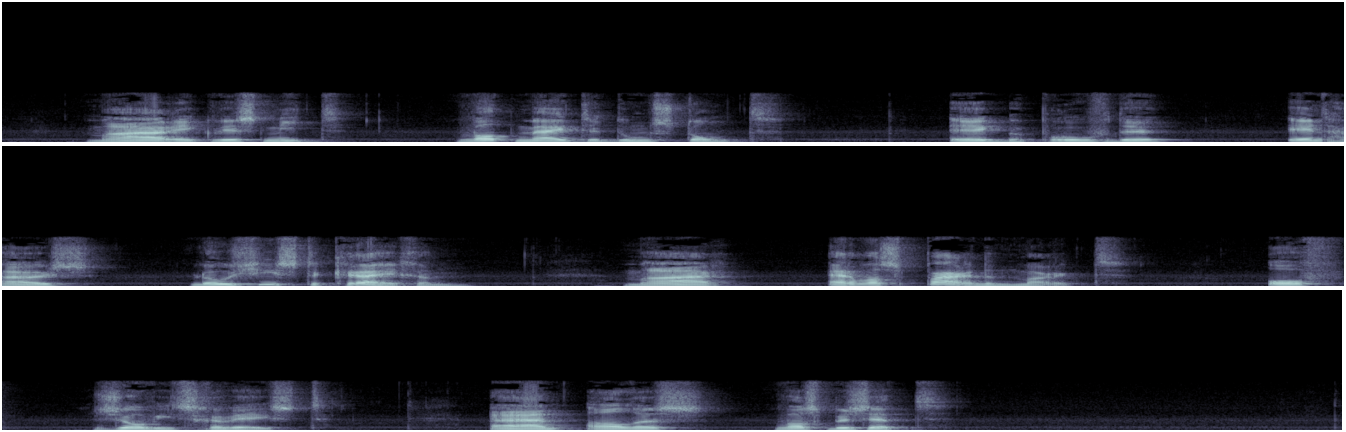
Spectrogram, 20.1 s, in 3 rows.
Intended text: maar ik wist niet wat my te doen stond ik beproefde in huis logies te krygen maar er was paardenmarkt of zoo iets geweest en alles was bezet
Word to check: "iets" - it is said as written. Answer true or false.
true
